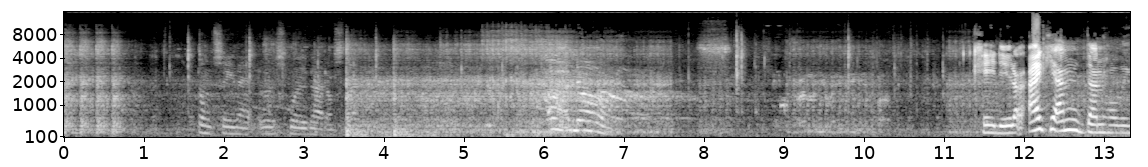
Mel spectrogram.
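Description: Gunshots from a video game crack from a television's speaker.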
